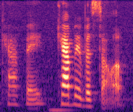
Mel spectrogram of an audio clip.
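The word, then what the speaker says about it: Café Bustelo: And I think, don't quote me, but I think that is what is left of the Cafe Bustelo. Is that how you say it? Cafe Bustelo. That's it.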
